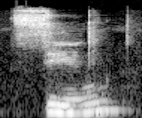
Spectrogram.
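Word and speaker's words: 行: Jadi kalau untuk pelafalannya itu dia x, i, n, g, penekanannya agak di n, g. Jadi biar biar pelafalannya bagus, penekanannya lebih bagus di n, g. Gitu. Jadi sing.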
